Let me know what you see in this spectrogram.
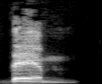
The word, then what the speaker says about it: them: I like to watch them. Eles, né? Então, a gente, como termina com M, a gente tem que fechar os nossos lábios no final. Them. E a outra, a gente não fecha.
